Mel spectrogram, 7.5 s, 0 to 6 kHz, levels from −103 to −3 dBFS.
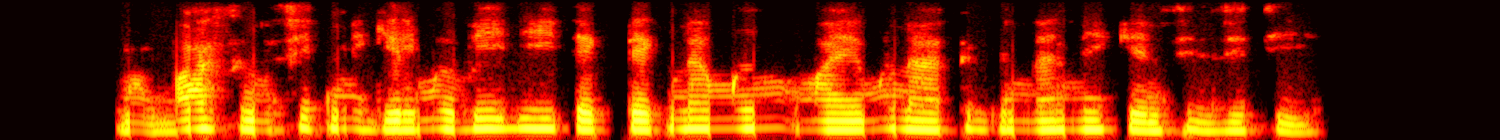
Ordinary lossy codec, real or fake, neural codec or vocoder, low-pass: Opus, 32 kbps; real; none; 5.4 kHz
